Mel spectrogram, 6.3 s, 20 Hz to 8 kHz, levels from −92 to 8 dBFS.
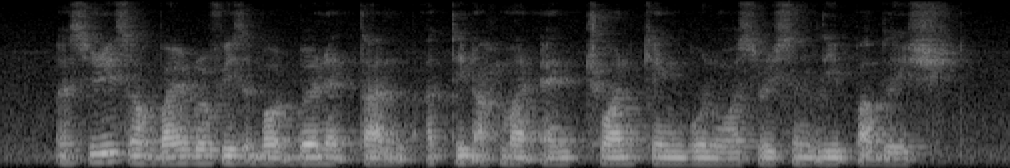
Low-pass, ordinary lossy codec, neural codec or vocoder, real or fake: none; none; none; real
